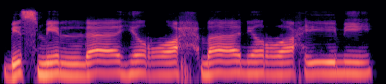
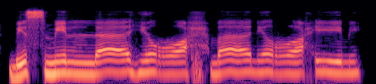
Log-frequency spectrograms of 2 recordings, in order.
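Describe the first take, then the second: First: Said in the usual way. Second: Bismillahirrahmanirrahim dibaca pelan dengan suara samar; rom, half-voiced. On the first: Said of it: "kalau yang jelas kan seperti ini ya". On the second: Shown as a demonstration. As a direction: baca rom, harakat hampir tak terdengar. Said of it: "Nah, seperti itu. Itu rom". (bacaan rom yang samar)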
